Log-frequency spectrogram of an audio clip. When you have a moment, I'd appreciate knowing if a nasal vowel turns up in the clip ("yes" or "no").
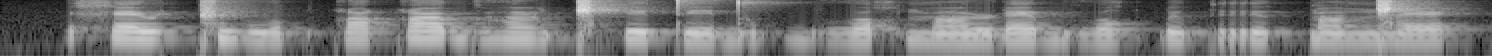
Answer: yes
